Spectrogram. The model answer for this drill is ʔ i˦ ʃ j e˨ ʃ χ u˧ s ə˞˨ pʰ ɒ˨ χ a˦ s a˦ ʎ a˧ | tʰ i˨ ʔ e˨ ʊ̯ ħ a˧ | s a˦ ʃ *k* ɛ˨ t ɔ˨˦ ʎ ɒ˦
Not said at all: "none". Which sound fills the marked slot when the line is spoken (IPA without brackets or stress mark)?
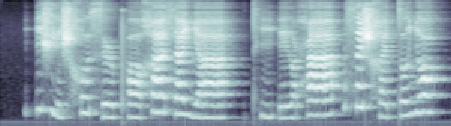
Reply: χ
